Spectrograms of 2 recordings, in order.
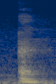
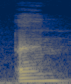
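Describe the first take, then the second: First: "n" as "and" shrunk to a brief schwa and n; reduced weak form. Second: Said in the usual way. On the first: Shown as a demonstration. Learner presenting how "and" reduces, weak form. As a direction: shrink "and" to a tiny "un". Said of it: "often convert to the a sound". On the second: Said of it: "the vowel sound in the word often convert".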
